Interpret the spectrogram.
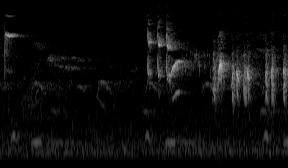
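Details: Song thrush singing, high definition microphone recording: a soft quiet opening followed by bursts of rapid chattering, buzzy notes in the second half, over a faint low hum.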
